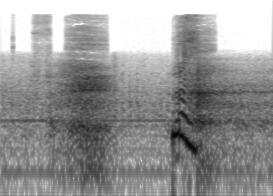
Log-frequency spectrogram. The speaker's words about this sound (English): Mercy, I knew that was coming. Big yawn in aisle three, my friends. I need some coffee.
